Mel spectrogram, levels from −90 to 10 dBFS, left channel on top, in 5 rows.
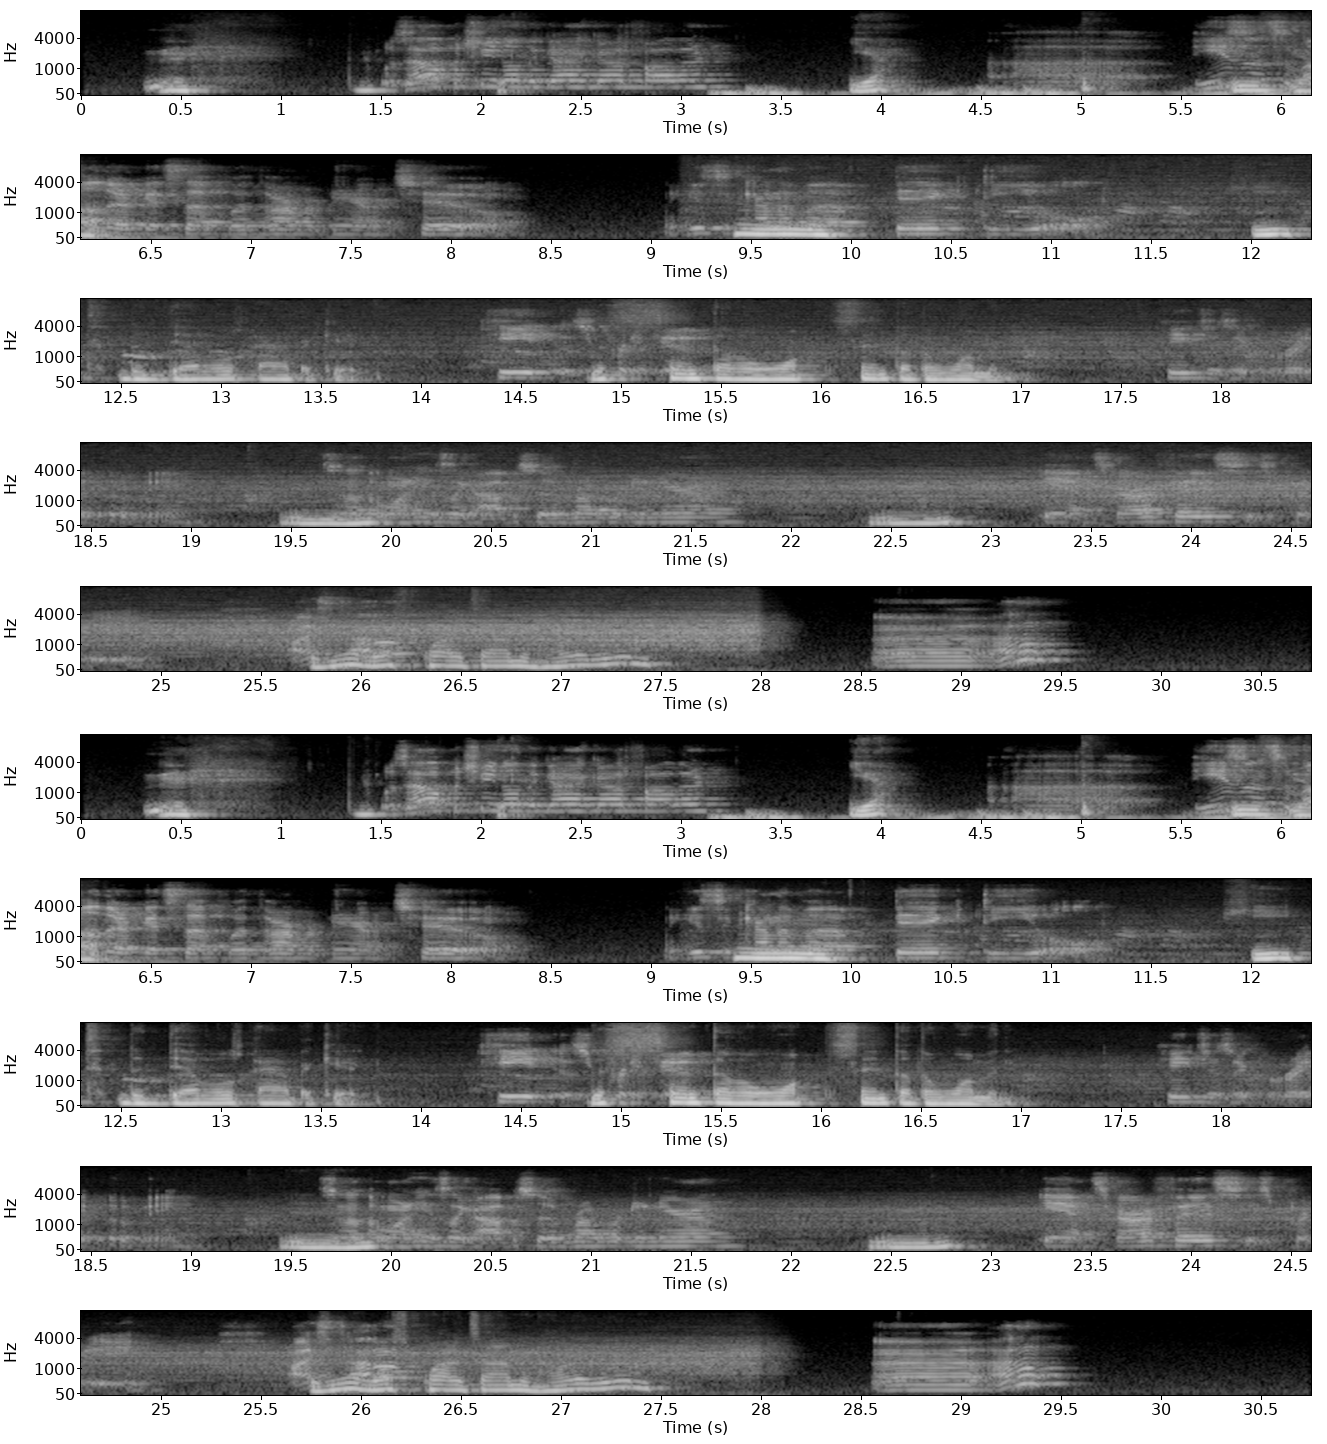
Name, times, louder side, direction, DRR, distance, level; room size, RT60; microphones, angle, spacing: voice 1, 0.3-1.0 1.4-1.5 3.8-4.1 5.7-6.2 9.4-9.9 11.9-13.7 14.8-17.0 19.4-19.9 22.4-22.8 25.7-27.5, right 1 dB, 55° right, 12 dB, 0.8 m, -19 dB
voice 2, 1.5-3.2 4.6-5.3 5.6-8.3 9.1-11.2 14.3-15.4 17.7-19.0 19.7-21.7 23.2-25.0 25.3-26.2 28.6-29.4, right 2 dB, 30° right, 4 dB, 3.9 m, -29 dB
sound 1, 3.1-6.6 6.9-7.0, equal, 35° left, 4.6 m, -30 dB
sound 2, 9.1-28.0, left 6 dB, 85° left, 2.3 m, -38 dB
26.0 x 19.5 x 2.2 m, 0.34 s
head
